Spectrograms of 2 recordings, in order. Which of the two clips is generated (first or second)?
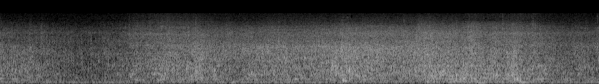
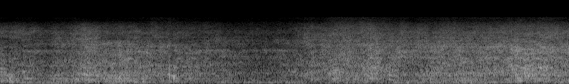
second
